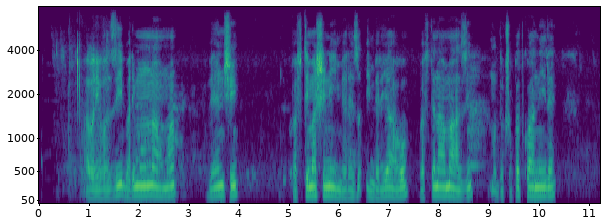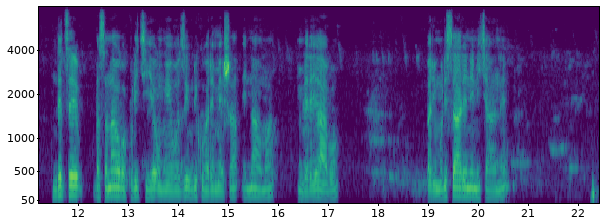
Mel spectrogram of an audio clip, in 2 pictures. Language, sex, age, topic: Kinyarwanda, male, 18-24, government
